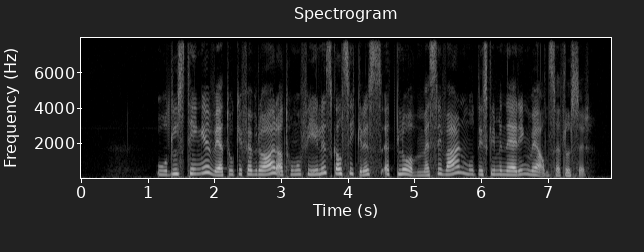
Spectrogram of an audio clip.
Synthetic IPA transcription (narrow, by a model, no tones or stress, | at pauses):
uːd̪l̩st̪ʰɪŋəʋeːt̪ʰʊkiːfɛbɾʉɑːɾɑt̪hʊmʊfiːləskɑlsɪkɾəsɛ̰t̪loːʋmɛsɪʋæːɳmuːt̪̚d̪ɪskɾɪmɪneːɾɪŋʋeːʔɑ̰nsɛt̪l̩sə̰ɾ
